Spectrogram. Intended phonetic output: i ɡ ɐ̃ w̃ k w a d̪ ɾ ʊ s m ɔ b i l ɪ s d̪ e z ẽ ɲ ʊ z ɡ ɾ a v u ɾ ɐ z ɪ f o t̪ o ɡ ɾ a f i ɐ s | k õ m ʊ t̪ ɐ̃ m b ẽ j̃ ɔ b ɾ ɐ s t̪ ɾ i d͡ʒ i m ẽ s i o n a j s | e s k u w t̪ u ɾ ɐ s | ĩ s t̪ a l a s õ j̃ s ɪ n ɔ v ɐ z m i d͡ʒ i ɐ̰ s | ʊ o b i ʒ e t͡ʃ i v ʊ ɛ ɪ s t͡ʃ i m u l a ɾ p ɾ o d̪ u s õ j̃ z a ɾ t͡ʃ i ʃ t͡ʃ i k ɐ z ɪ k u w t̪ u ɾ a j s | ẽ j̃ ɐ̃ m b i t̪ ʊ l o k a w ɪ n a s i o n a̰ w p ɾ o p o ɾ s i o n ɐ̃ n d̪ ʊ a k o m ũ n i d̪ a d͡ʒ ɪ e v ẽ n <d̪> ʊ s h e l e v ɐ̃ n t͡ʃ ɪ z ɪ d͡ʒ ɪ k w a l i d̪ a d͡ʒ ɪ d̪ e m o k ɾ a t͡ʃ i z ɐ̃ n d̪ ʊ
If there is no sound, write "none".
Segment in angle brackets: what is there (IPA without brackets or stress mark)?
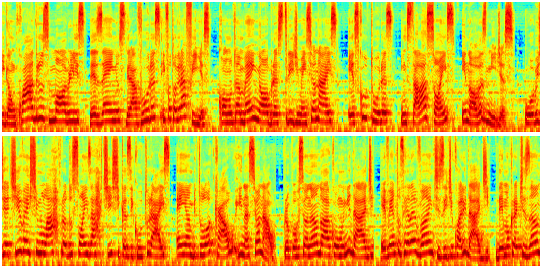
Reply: t̪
